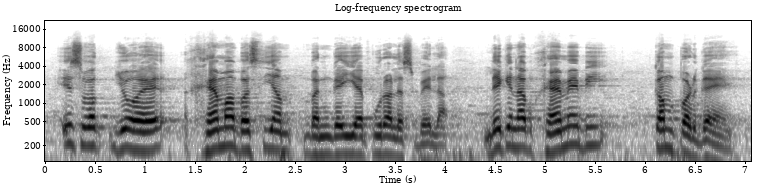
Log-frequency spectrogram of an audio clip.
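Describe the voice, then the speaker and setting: The intonation is lively. There is noticeable background noise. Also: man. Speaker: member of parliament. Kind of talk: parliamentary speech in national assembly. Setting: assembly hall.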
